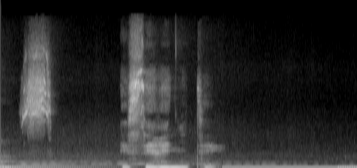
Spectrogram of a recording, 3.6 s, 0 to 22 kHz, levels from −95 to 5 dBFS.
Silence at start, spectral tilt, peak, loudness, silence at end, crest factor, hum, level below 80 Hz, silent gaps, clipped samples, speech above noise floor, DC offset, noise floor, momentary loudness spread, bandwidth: 0 s; -4 dB/octave; -8 dBFS; -24 LUFS; 0 s; 20 dB; none; -50 dBFS; none; under 0.1%; 23 dB; under 0.1%; -47 dBFS; 17 LU; 19.5 kHz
